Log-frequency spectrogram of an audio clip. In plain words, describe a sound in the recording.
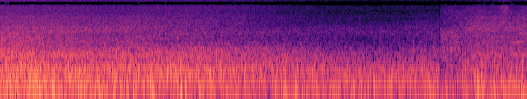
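Waves crash and wash over pebbles close by.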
